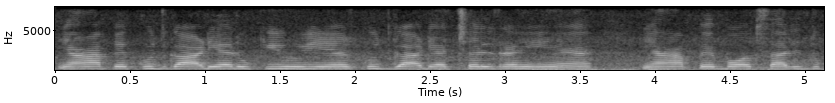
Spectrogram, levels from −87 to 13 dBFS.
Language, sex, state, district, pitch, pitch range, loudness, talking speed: Hindi, male, Maharashtra, Mumbai Suburban, 245 Hz, 245-255 Hz, -14 LUFS, 200 wpm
